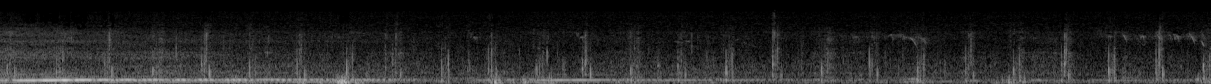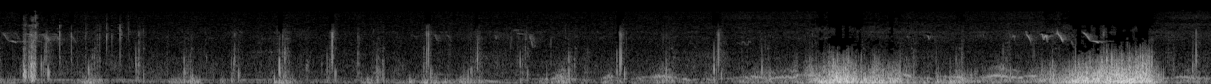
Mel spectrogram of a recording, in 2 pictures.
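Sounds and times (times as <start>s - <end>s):
footsteps walking: 0.0s - 24.2s.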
